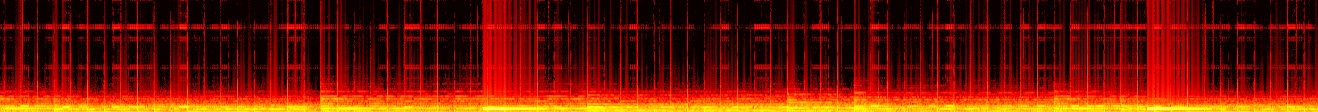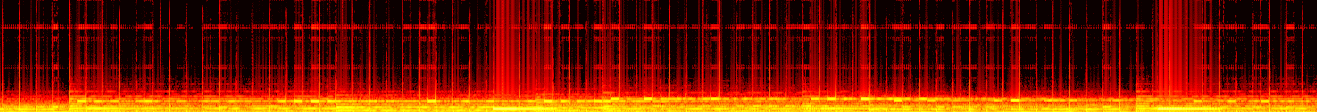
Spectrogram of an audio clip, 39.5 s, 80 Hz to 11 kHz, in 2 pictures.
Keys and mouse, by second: 0.0 KP_3, 0.3 click, 0.9 a, 1.0 z, 1.1 click, 4.2-5.2 right drag, 4.6 e, 4.7 click, 5.2 s, 5.9-7.8 drag, 6.6 a, 8.3 click, 8.3 right click, 8.6 KP_3, 8.6 click, 8.6 z, 9.6 a, 9.7 click, 10.7 click, 10.7 z, 12.0 KP_3, 12.1 z, 12.3 click, 13.4 a, 13.6 z, 13.7 click, 14.6-15.6 right drag, 15.1 KP_4, 15.6 KP_3, 15.7 middle click, 15.8 z, 16.1-17.6 drag, 16.1 right click, 17.7 a, 17.8 click, 17.8 z, 19.0-20.8 right drag, 19.0 f, 19.1 middle click, 20.4 middle click, 20.8 click, 21.7 right click, 22.6 f, 22.6 a, 22.9 click, 23.7-25.0 right drag, 24.4 f, 24.5 a, 25.0 click, 25.5 KP_3, 25.7 click, 26.3 middle click, 27.2 click, 29.1 click, 29.5 KP_3, 29.6 z, 32.0 click, 32.0 right click, 32.5 click, 34.0 a, 35.3 click, 35.3-37.1 right drag, 37.1 KP_3, 38.0 click, 38.2 right click, 38.6 KP_3, 39.2 shift+d.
